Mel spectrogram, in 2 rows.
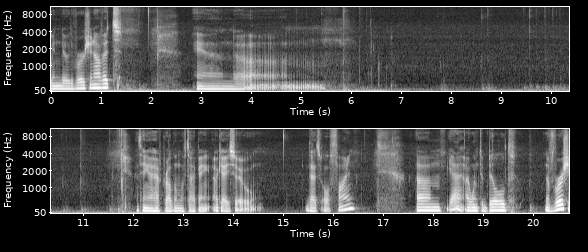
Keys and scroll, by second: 2.0-3.2 typing, 5.6-7.5 typing, 8.7-13.3 typing.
